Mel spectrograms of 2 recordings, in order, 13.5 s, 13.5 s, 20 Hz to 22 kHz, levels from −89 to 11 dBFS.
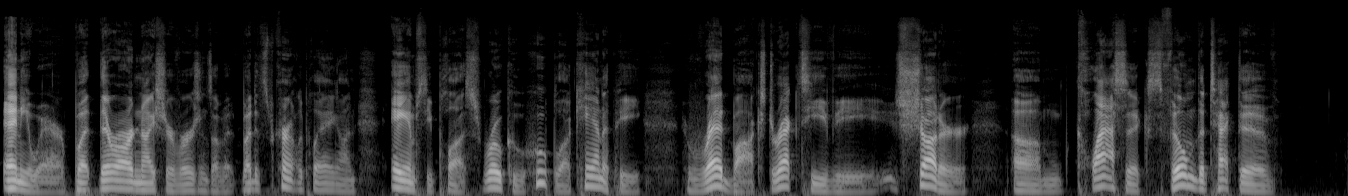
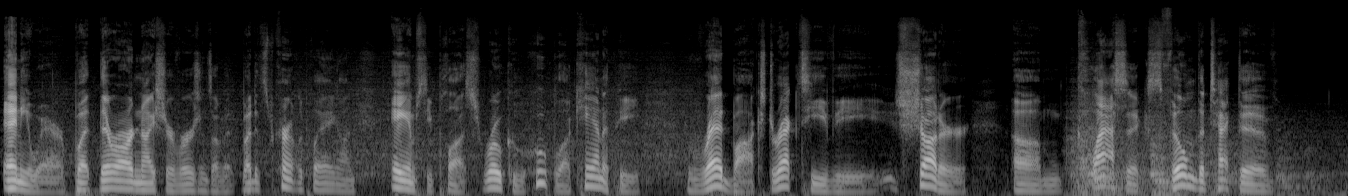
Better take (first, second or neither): first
